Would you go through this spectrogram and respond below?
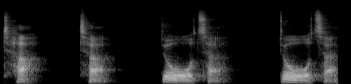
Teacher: you just have the T sound and the schwa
